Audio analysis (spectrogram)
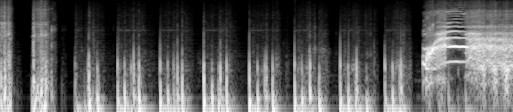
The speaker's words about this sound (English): And so the soldiers, they galloped on the horses.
